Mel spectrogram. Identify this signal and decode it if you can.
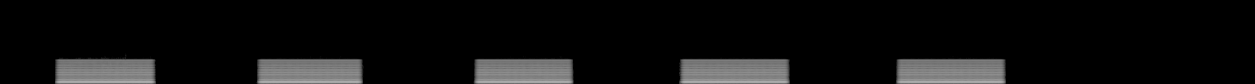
Ship horn signal, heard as a ship's horn, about 110 Hz. 5 short. At sea: I doubt that you are doing enough to avoid a collision.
